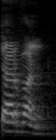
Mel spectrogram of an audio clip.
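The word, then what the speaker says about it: turban: जैसे टर्बन, टर्बन शब्द के अंत में ए एन आया है और यहाँ पर ए का उच्चारण आ हुआ है, इसलिए इसे टर्बन पढ़ा जाता है।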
